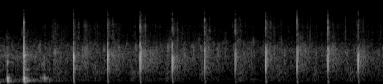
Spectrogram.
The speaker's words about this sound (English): And everybody said, one last time, clap your hands and give Jesus some praise.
